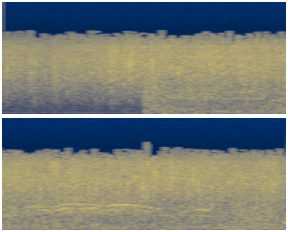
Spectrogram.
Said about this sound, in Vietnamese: ngoài trời rét như cắt ruột, mưa rơi rã rít, từng cơn gió bấc rít lên nghe ghê hồn.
